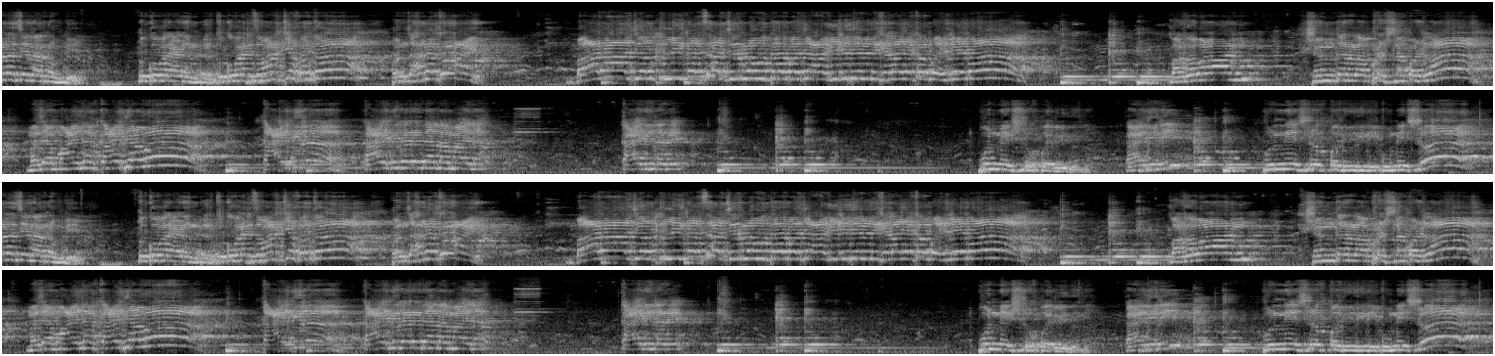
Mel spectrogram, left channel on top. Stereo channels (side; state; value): both; normal; correlation 0.29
